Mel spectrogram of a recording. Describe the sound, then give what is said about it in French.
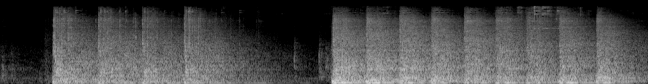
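An inmate in a prison pounds hard against his cell door in two loud bursts of rapid, heavy, booming blows, with a brief pause between them; the second burst is even more forceful. No voices are heard. “Là, il y en a un qui cogne contre sa porte.”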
